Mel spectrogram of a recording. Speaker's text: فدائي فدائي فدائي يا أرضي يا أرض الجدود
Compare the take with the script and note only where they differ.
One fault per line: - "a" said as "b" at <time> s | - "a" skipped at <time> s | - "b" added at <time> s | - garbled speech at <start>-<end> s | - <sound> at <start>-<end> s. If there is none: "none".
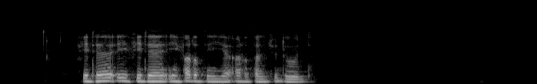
- "فدائي يا" skipped at 1.8 s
